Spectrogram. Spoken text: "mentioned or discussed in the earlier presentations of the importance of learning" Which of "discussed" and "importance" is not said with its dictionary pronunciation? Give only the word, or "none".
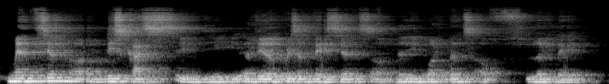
discussed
